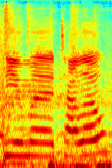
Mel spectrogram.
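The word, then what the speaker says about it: Niumatalolo: coach ken mia matalo making his debut he pronounced the name of your new head football coach neima tallow i'm a total said with authority finally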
